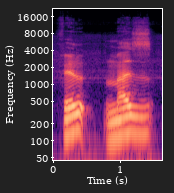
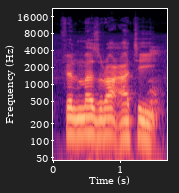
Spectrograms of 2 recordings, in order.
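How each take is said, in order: First: "Fil mazra'ati" broken up with pauses, Fil, maz, ra, a, ti; syllable by syllable. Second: Said in the usual way. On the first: Shown as a demonstration. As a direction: sound out "Fil mazra'ati" piece by piece. Teacher breaks the phrase into syllables.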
